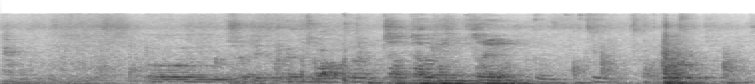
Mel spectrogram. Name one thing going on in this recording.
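A man speaks calmly into a microphone, heard through a loudspeaker in a hall.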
